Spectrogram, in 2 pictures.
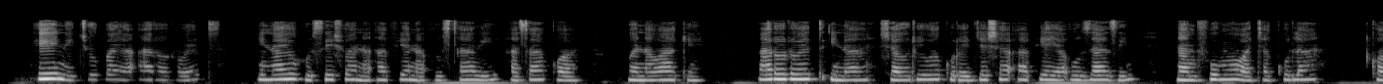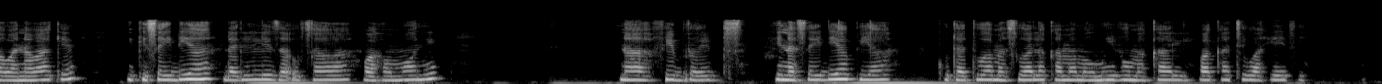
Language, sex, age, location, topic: Swahili, female, 25-35, Nakuru, health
